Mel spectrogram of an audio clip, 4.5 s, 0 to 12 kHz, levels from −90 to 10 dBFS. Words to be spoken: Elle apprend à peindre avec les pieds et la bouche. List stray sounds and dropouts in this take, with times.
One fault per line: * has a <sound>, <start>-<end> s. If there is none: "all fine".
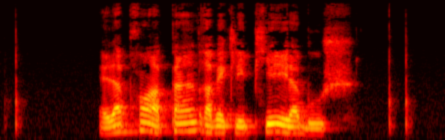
all fine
